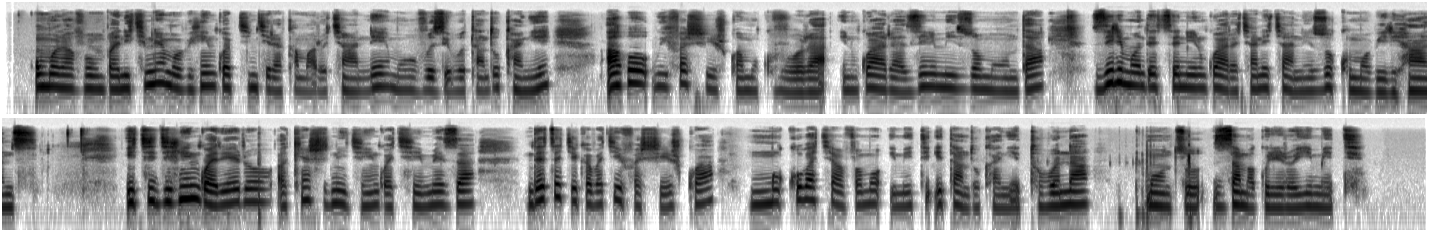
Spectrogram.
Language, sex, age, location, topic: Kinyarwanda, female, 25-35, Kigali, health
